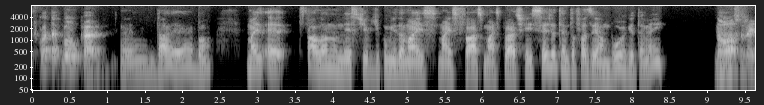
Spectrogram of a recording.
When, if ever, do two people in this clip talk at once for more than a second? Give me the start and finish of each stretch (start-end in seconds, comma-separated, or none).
none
